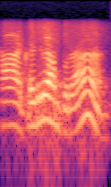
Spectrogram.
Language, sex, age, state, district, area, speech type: Kannada, male, 60+, Karnataka, Vijayanagara, rural, conversation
